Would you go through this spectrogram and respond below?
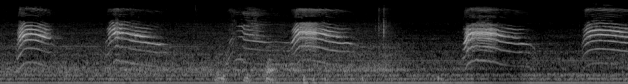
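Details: Rescued kittens, 16 days into their growth record, cuddling on a lap while blow-dried after shampooing; six sharp, rising-then-falling mews about a second apart, against a constant low dryer drone.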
